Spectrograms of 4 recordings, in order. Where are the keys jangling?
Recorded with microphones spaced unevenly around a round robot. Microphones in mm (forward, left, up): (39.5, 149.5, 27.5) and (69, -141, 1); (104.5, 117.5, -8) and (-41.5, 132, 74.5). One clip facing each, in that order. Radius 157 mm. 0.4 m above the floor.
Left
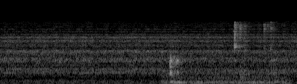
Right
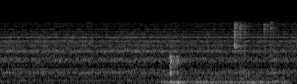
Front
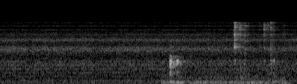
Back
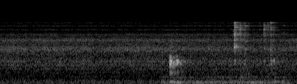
10° right, 1.0 m.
